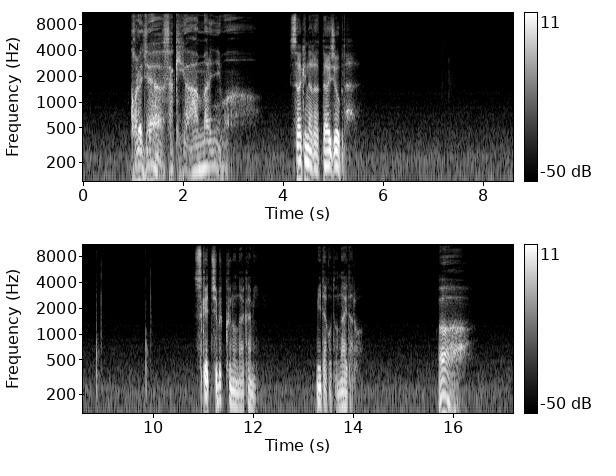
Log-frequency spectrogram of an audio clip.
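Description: An older man speaks in a gruff, worried voice.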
